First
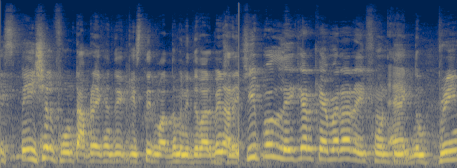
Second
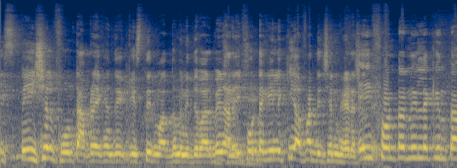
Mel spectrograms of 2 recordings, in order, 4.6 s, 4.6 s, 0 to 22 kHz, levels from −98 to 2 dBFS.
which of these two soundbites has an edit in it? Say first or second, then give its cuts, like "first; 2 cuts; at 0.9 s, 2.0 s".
first; 1 cut; at 2.4 s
